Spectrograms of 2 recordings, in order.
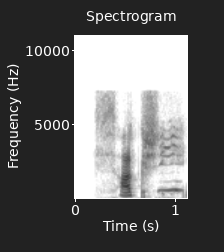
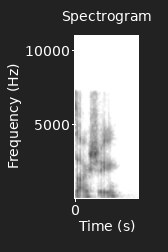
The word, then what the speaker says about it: Sakshi: I think it's Sakshi. Because I listened to it on audio, and that's how they pronounced it.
